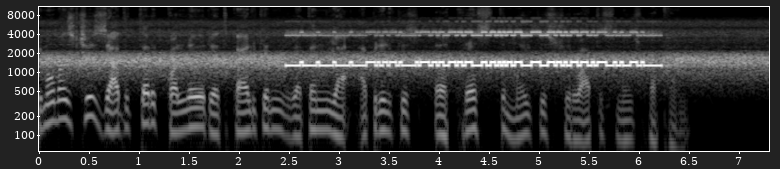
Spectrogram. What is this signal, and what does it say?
RTTY (45.45 baud, 170 Hz shift), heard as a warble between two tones, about 1360 Hz centre, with radio static, a narrow filter and speech in Kashmiri. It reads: EL MISMO ANO,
